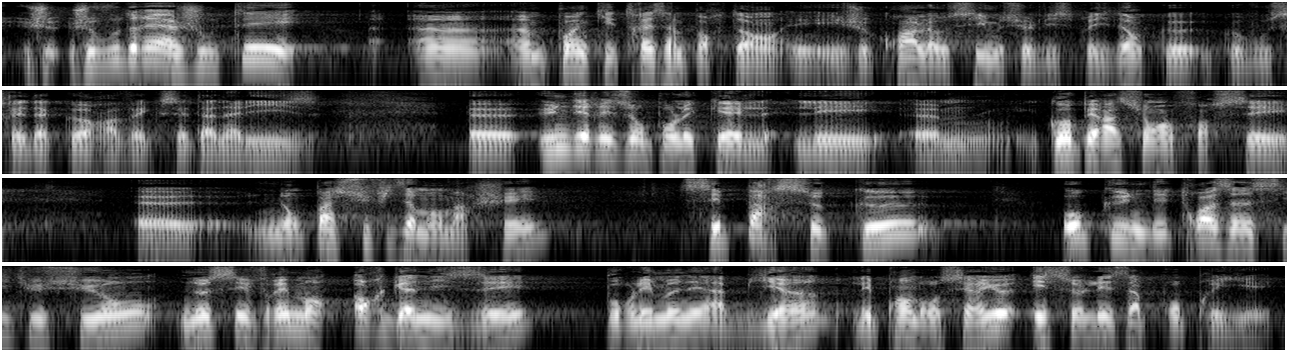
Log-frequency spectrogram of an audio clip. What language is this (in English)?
French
